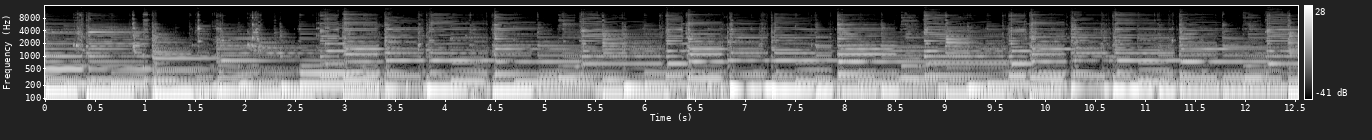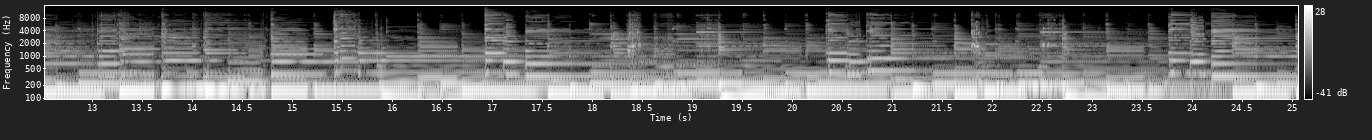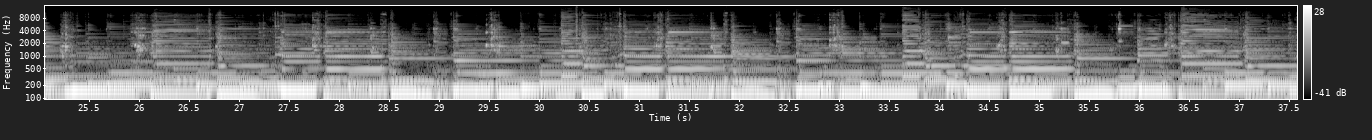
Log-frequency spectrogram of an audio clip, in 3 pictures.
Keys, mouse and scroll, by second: 0.4 click, 1.9 click, 4.7 middle click, 5.1 alt+z, 5.7 middle click, 6.6 3, 6.7 click, 8.1 ctrl+s, 8.6 shift+click, 9.0-10.0 middle drag, 10.0 shift+click, 10.4 middle click, 11.1 shift+click, 11.4 middle click, 11.9 ctrl+s, 12.6 e, 13.1 alt+s, 20.1 ctrl+b, 28.6-30.9 drag, 31.2 Tab, 31.4 scroll down 2, 31.6 middle click, 32.0 ctrl+s, 32.1 click, 32.5 middle click, 33.3 click, 34.0 alt+middle click, 34.2 alt+scroll up 1, 34.3 alt+z, 34.9 click, 35.4 Tab, 36.0 click, 36.9-37.5 scroll up 2.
